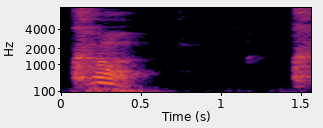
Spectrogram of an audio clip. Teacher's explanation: வாயிலிருந்து காற்று அதிகமாக வரும் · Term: மகா பிராணில்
